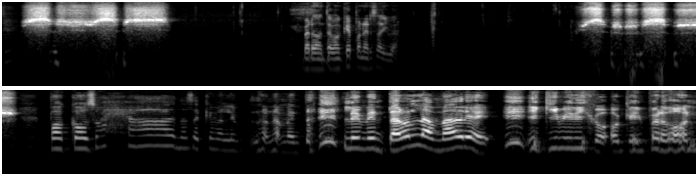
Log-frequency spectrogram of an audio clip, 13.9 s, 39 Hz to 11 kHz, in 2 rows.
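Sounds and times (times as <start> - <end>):
person whistling imitating crowd jeering: 0.2 - 1.8, 5.7 - 7.2
speech: 3.0 - 4.2, 7.4 - 13.8.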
